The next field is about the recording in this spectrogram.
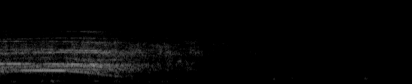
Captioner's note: applause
